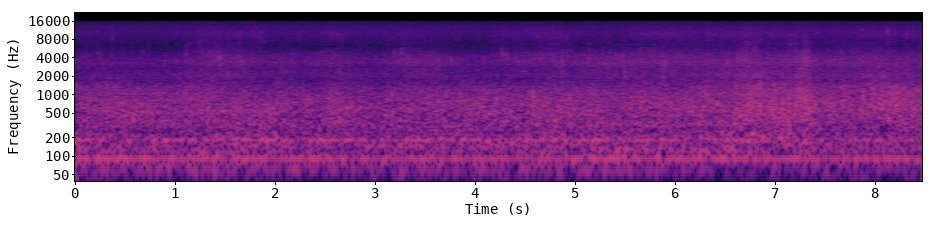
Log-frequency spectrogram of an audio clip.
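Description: Steady low engine drone of a passing general cargo ship, with a haze of wind and water noise over it.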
